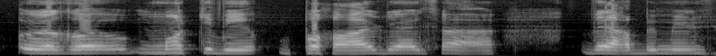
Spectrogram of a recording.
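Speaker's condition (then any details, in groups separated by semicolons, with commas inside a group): Cerebral palsy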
